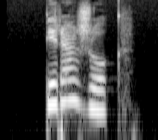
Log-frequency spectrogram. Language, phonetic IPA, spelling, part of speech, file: Russian, [pʲɪrɐˈʐok], пирожок, noun, Ru-пирожок.ogg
